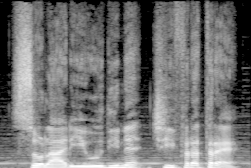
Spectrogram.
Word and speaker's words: Solari Udine Cifra 3: the holy grail of flip clock in Italian salario Deena chief retrac I'm gonna have to teach Marco how to pronounce pronounced and here we have the clock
